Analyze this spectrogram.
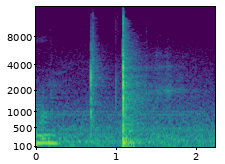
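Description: A small paper packet taps onto a table.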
